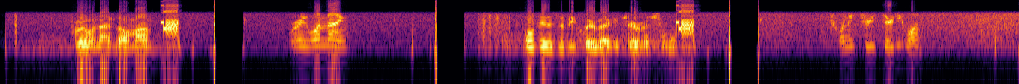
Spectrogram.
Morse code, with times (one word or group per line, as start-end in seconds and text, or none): none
